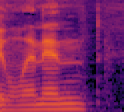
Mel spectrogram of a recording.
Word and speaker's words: Linehan: There's a guy named Graham Lennon, uh, and I say Lennon is it's spelled L I N E H A N, and he's the guy who he's made some of the best TV shows in the history of television.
